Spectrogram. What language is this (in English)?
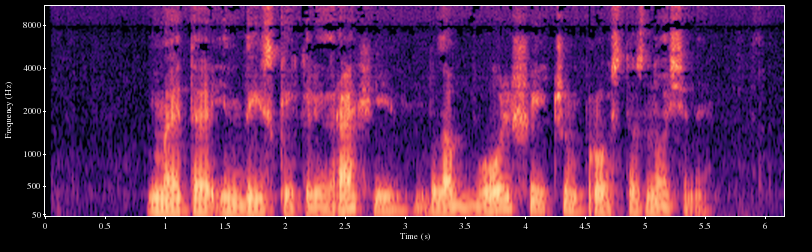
Belarusian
